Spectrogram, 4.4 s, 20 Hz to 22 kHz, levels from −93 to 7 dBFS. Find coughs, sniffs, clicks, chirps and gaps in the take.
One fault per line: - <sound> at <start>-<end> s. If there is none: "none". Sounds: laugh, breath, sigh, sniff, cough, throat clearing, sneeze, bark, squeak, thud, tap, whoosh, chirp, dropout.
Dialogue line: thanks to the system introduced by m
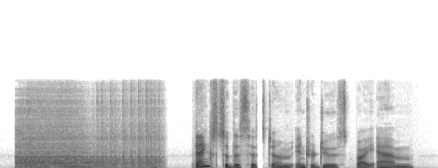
- squeak at 0.1-1.7 s
- dropout at 2.6-2.6 s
